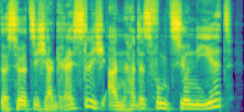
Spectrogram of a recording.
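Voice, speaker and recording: A man's voice: medium pitch, expressive, moderate pace, no room sound, studio quality, voice pushed up, lightly acted. A man voicing an easygoing young male actor who stammers and hedges. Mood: hesitant. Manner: stammering and casual.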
